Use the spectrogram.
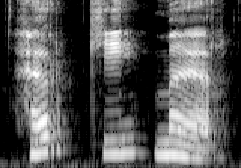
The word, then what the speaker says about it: Herkimer: Herkimer. I have no idea how to pronounce it right in English, but this is how it's pronounced in Germany.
